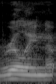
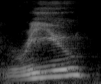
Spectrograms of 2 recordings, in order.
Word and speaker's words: Ryu: Mario so I combined Ryu I'm sorry I said that wrong his name technically is one syllable it's real yeah so from Street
